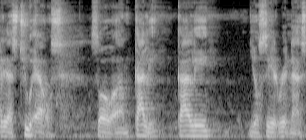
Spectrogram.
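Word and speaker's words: calli: and the absolute suffix, with the understanding that it's pronounced as simply one L.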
